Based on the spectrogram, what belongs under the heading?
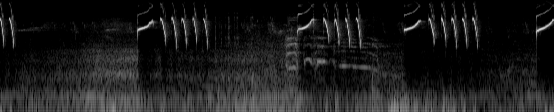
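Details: Female oriental magpie-robin song used to stir up male birds: bursts of loud, steeply falling whistled notes in quick runs of five or six, some opened by a rising whistle, separated by short silences with faint low rumble.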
